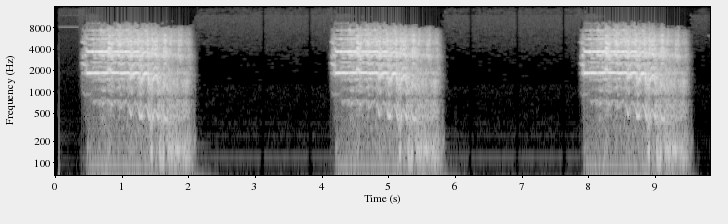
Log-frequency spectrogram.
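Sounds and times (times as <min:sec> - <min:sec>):
horse neighing with loud broad whinnies: 0:00.4 - 0:02.2, 0:04.2 - 0:05.9, 0:07.9 - 0:09.6.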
